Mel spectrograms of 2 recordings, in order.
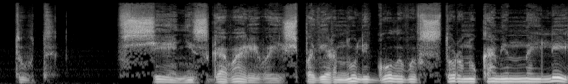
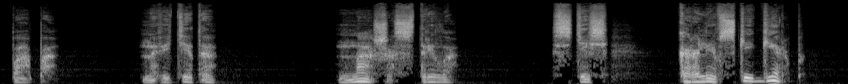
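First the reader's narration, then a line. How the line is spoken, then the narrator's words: Quiet. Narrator (Russian): тихо сказала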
